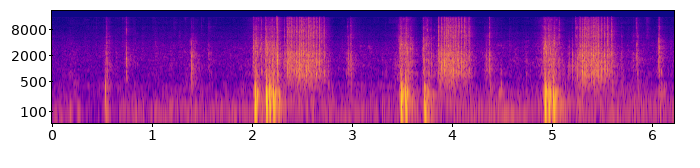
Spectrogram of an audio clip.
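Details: Kyoritsu chainsaw of unknown condition, bought as junk: three hard recoil pulls with ratchet clicks and spin-down, but it never fires; it cranks but won't start. Seizure or low compression is suspected, not confirmed, and an overhaul is being considered.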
